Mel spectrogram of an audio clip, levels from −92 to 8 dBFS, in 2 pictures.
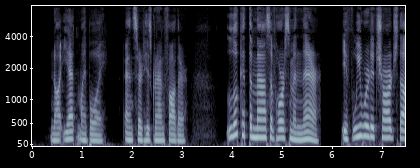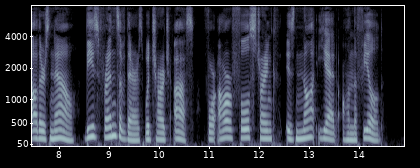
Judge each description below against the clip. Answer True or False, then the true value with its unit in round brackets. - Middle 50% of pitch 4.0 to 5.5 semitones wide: True (4.9 semitones)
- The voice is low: False (160 Hz)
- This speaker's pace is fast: False (155 wpm)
